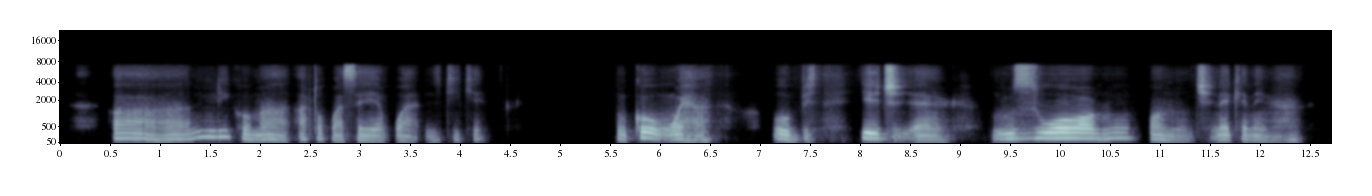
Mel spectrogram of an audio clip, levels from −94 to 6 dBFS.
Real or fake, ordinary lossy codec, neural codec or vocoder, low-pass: fake; none; codec, 16 kHz, 0.3 kbps, FocalCodec; 7.2 kHz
